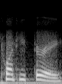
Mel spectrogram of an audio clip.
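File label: "twenty-three", female; MacCribbage; InterStellar MacCribbage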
